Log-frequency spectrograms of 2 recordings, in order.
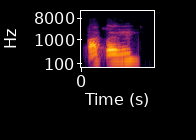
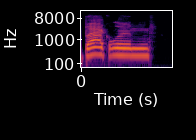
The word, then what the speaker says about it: Backlund: Yeah, you've got Buckland. Kadari. I'm trying to pronounce some of these names. – Here, I'll help you. Let me get the roster pulled up. Let's go. Backlund.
